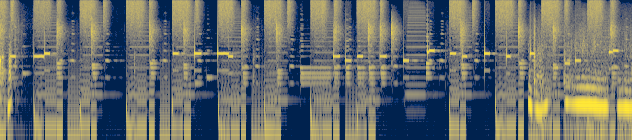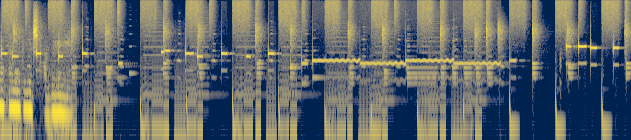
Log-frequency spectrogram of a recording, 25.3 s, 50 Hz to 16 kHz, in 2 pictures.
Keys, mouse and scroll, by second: 0.5-2.4 alt+drag, 2.7 alt+click, 3.8 alt+click, 5.0-6.5 alt+drag, 6.7-9.9 alt+drag, 10.1 alt+click, 10.5 alt+middle click, 10.8 alt+right click, 11.4-15.5 alt+drag, 16.4 alt+click, 17.9 alt+click, 18.5 shift+click, 19.7-20.9 shift+drag, 21.2 click, 22.0 ctrl+z, 22.6 alt+click, 23.9 alt+click, 24.3 alt+click.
